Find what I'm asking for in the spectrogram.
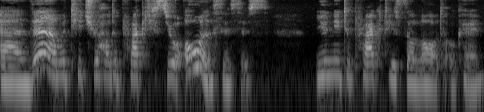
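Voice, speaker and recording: A woman with a fairly high pitch talks at a moderate pace, her pitch varying in an ordinary way. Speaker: online writing teacher. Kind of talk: lecture.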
